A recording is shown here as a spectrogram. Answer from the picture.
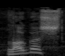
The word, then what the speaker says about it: Logos: Logos? Logos? What is the proper pronunciation, Michael? – Well, you'll hear both. – Okay, good. I don't feel so bad. – Logos or Logos.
